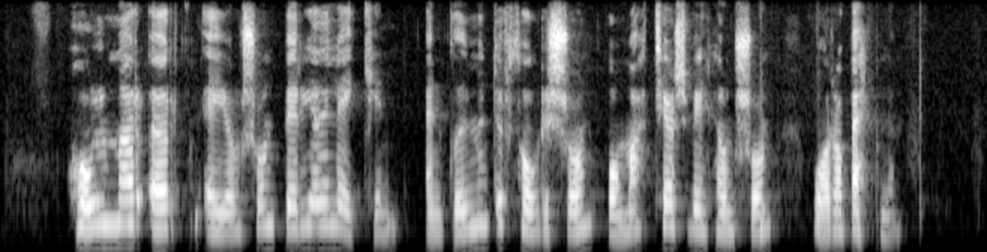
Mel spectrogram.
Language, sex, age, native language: Icelandic, female, 60-69, Icelandic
